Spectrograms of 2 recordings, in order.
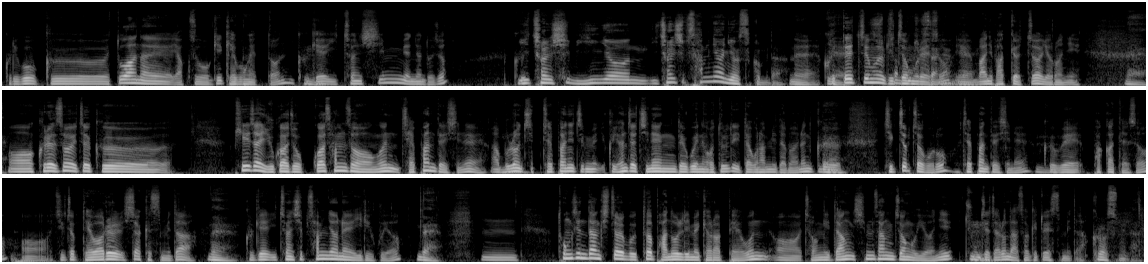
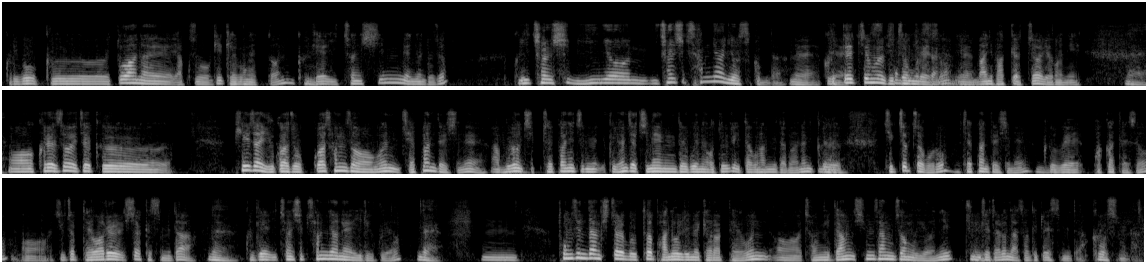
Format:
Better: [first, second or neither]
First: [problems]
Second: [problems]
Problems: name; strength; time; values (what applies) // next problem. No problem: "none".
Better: first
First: none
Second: garbled, watery; badly; nothing above 7.5 kHz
